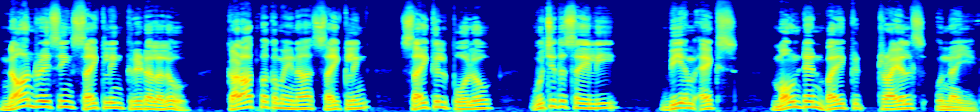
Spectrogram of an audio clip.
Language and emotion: Telugu, neutral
